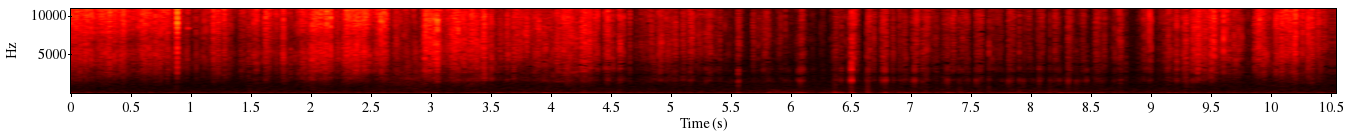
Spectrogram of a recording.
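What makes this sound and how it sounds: A small clump of plastic garland with glossy, solid dark blue and silver beads and red spiky plastic fringe is held in both palms while fingertips rub and squeeze it. Dense, bright clicking and crinkling rustles throughout, with a sharp click near the start and a softer stretch in the middle before it builds again.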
